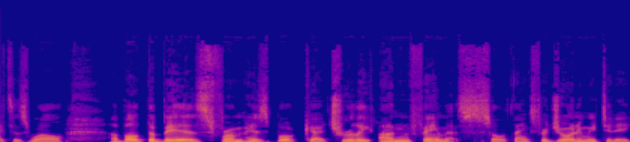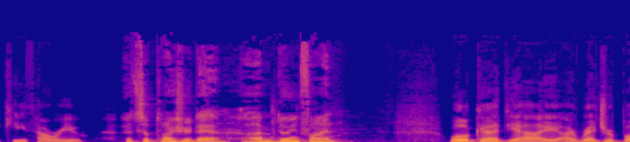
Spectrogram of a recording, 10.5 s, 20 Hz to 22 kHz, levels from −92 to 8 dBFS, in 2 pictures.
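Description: No dropouts, clipping, distortion or timing errors are audible anywhere in this speech recording.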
